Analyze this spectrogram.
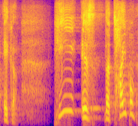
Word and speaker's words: Acuff: Acuff. Acuff.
